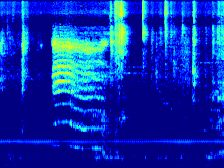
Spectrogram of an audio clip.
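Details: Newborn kitten playing with its mother, part of a litter of five at home; one strong, high, bright meow lasting about a second, then quieter scuffling and clicks against a constant electrical hum.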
